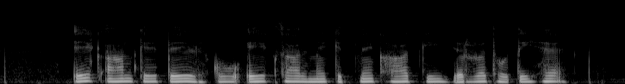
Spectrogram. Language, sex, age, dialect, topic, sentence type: Hindi, female, 18-24, Garhwali, agriculture, question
